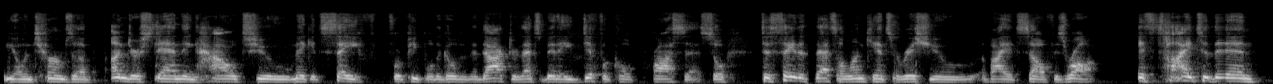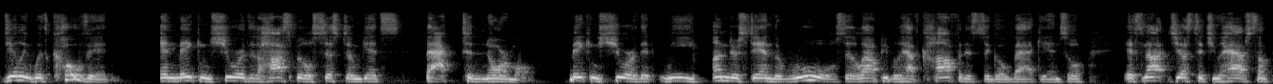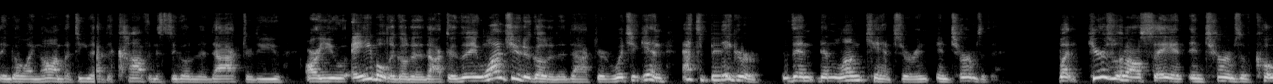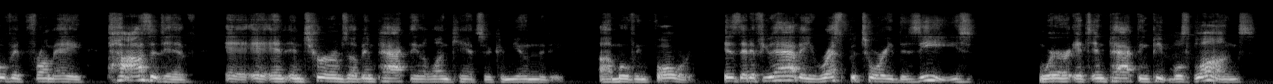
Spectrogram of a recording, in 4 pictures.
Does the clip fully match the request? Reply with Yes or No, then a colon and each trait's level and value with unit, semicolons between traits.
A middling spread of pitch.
Yes: average, 4.4 semitones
